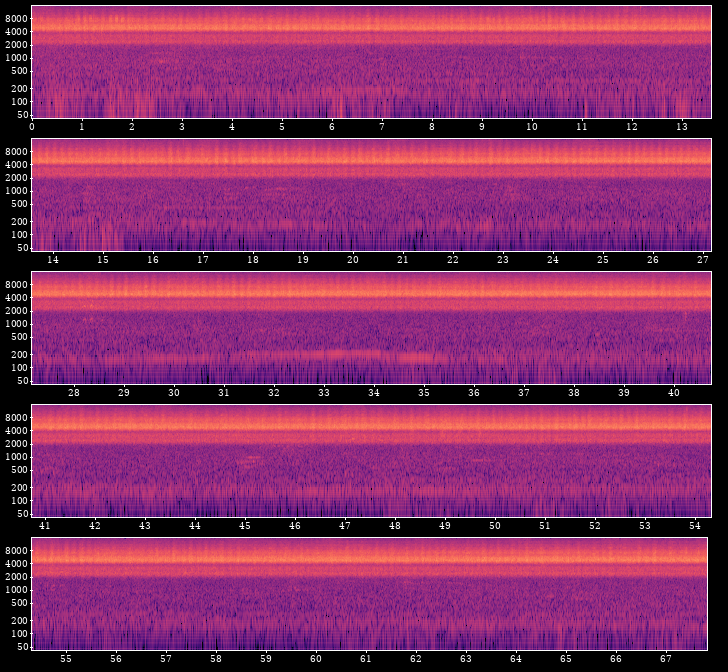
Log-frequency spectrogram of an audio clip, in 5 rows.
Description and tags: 120803 Brela AT Hill 1 F 4824
A hillside above the Croatian coastal town of Brela, in the afternoon, featuring crickets, some quiet background traffic, and nothing much more.
These recordings were done during my recent vacation in Brela, Croatia, with a Zoom H2 set at 90° diffusion.
They are also available as surround recordings (4ch) with the rear channels set to 120° diffusion. Just send me a message if you want them, they're just as free as the stereo ones.
atmo, crickets, Croatia, field-recording, Hrvatska, mediterranian, nature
